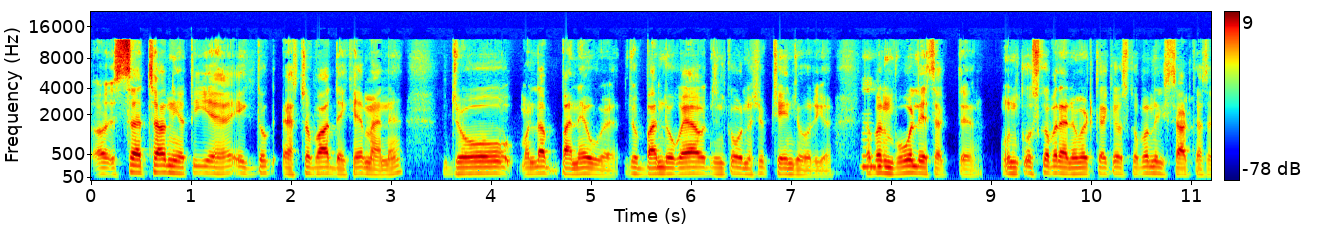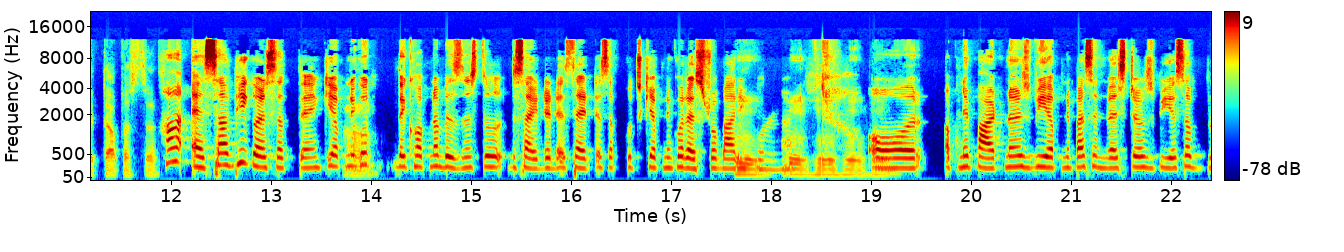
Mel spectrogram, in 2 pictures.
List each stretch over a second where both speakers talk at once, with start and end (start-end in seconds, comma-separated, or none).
none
